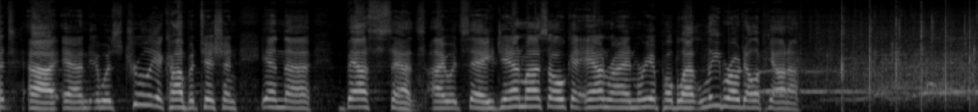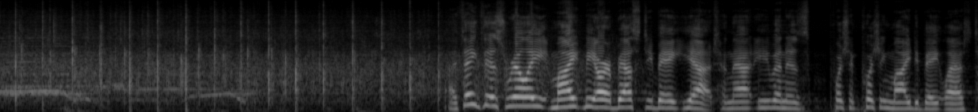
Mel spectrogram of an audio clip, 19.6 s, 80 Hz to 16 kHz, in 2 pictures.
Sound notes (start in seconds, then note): 7.5 applause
